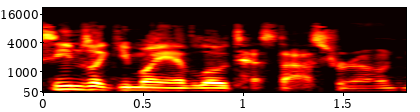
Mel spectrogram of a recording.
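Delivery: ordinary delivery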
